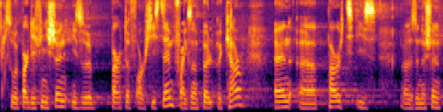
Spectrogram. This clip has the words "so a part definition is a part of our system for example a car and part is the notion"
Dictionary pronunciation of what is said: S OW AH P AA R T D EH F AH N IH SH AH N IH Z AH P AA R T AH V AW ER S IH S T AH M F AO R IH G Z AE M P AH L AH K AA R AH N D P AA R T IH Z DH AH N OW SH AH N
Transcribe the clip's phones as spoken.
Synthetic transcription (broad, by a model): S OW AH P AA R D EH F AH N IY SH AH N IH Z AH P AA R T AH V AW ER S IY S T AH M F AO R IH G Z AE P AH L AH K AA R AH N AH P AA R T IH Z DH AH N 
